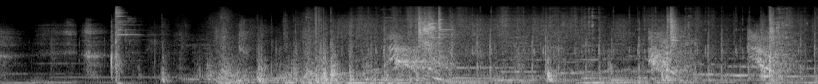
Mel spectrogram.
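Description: Film score music under sword-fight sound effects: a sharp hit about a second in, then thuds and loud swishes as the fighters tumble into hay.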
